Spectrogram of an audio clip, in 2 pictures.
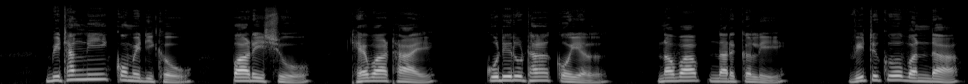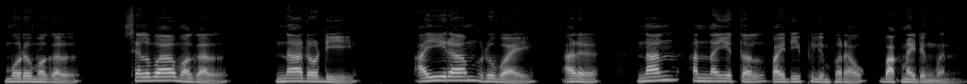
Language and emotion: Bodo, neutral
